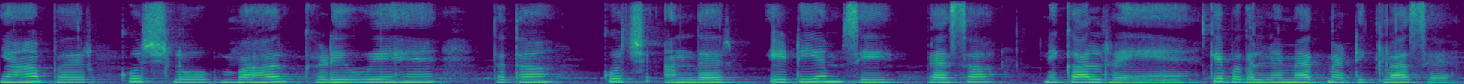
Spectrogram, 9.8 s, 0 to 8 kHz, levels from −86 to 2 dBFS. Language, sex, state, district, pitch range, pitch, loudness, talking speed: Hindi, female, Uttar Pradesh, Hamirpur, 225-245 Hz, 235 Hz, -27 LUFS, 140 wpm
